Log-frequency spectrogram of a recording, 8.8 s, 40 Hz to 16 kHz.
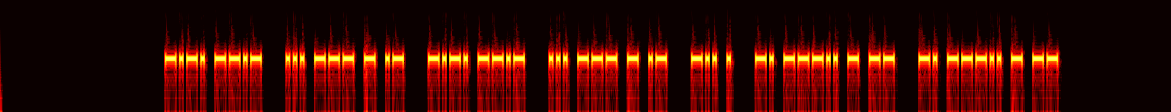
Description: Morse code, heard as a keyed tone, about 46 wpm, 690 Hz. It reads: CQ SOTA CQ SOTA DE N8TM N8TM
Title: SOTA QSO Practice 45wpm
